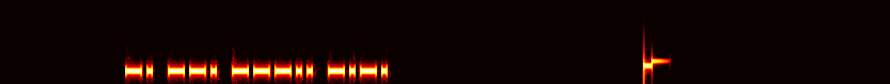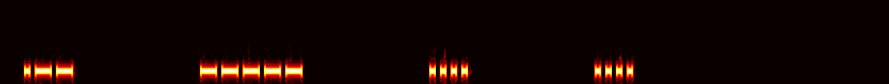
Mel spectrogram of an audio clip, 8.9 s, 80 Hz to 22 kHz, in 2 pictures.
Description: Morse code, heard as a keyed tone, about 44 wpm, spaced as for 19 wpm, 700 Hz. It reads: NG8C W0HH
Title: USA Call Signs - 4 Characters - 8x Character Spacing - 45wpm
